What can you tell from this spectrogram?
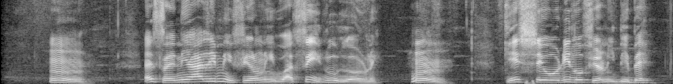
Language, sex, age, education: Yoruba, female, 15-29, tertiary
